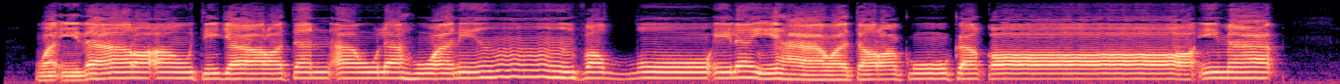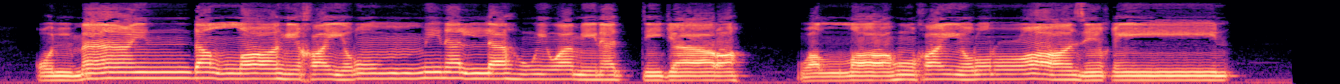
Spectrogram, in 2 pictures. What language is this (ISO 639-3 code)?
ara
